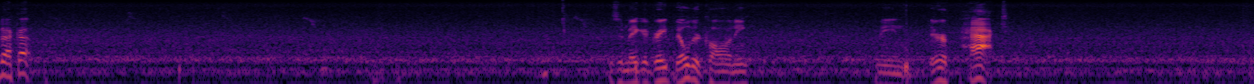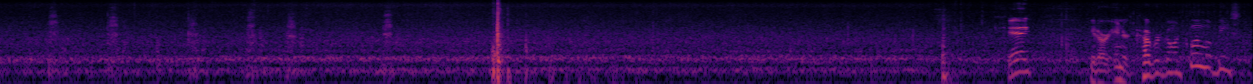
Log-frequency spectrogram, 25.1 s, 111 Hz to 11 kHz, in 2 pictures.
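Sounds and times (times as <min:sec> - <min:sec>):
bees humming: 0:00.0 - 0:25.0
sharp knock: 0:17.5 - 0:17.9.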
